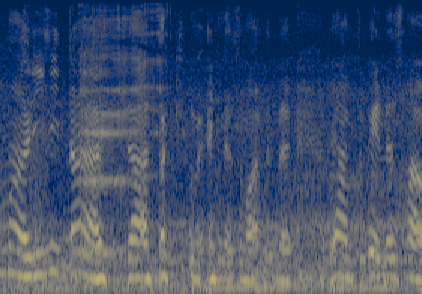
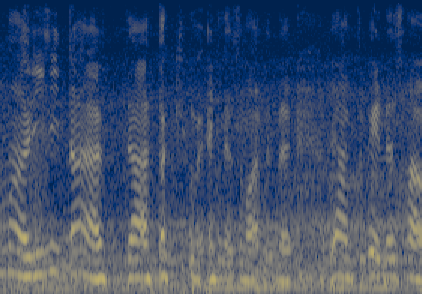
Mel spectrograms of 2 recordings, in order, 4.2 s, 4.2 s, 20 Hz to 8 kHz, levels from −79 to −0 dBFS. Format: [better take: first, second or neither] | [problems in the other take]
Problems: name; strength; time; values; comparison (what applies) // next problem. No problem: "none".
second | background sound (Burping, eructation); 10 dB below the speech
